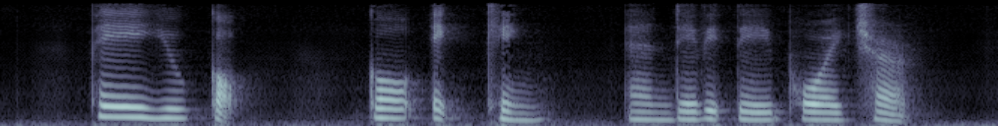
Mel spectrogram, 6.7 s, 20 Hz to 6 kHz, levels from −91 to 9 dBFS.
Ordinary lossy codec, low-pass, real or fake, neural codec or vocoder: AAC, 32 kbps; 5.4 kHz; fake; codec, 24 kHz, 0.5 kbps, DualCodec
